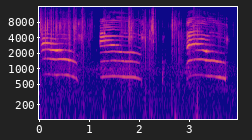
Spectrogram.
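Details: Kittens stalking and chasing butterflies on the grass meow three times, each drawn-out cry about a second long, harmonically rich and sliding slightly downward, with short pauses between them.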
